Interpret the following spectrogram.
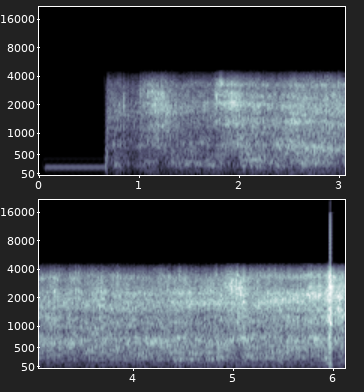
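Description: Skateboard wheels rolling over rough asphalt, a steady rumble that grows louder as the board comes closer, ending in a sharp snap just before the end as the tail is popped for the flip.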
